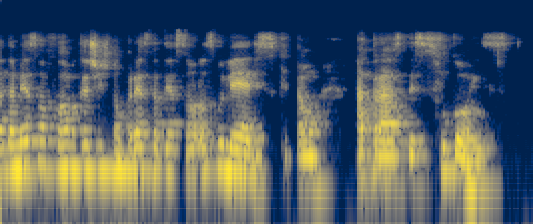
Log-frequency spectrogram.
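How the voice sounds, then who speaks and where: A woman speaks at a moderate pace with a medium pitch. There is audible room echo. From Brazil, Minas Gerais (Belo Horizonte). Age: 70s. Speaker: actress and cook. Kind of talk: radio interview.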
